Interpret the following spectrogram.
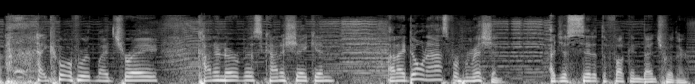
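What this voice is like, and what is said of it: Canadian accent. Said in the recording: “You got a Canadian accent. ... I got an accent.”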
